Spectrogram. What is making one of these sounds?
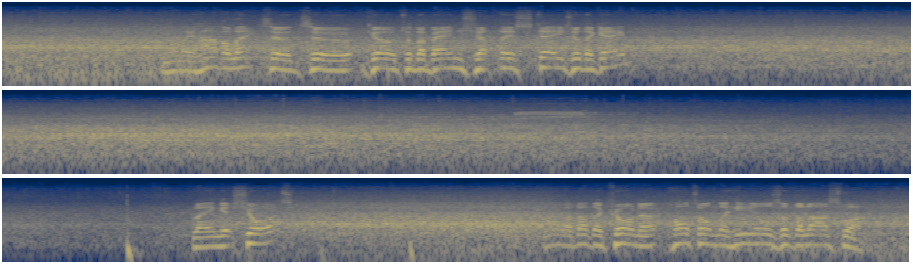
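A large stadium crowd roars and chants steadily.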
